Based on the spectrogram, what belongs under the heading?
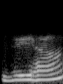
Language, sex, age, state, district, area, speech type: Hindi, female, 30-45, Madhya Pradesh, Seoni, urban, conversation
